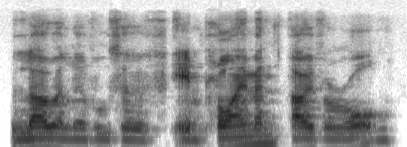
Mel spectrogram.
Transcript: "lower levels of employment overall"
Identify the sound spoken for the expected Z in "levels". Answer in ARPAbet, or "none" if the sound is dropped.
Z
